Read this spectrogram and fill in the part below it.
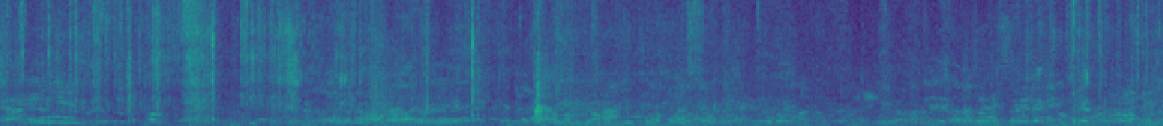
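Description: Several men and women chatter and call out nearby, outdoors.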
